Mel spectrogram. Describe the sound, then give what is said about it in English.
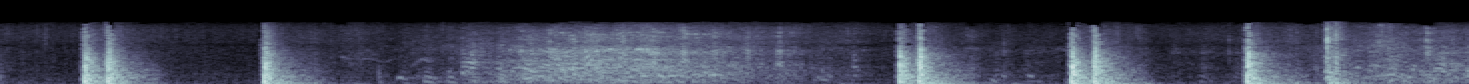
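Sharp, loud knocks on a door, a secret knock, land at uneven intervals, two early and three later, with a stretch of soft muffled laughter or murmuring filling the gap between them. “That's not the secret knock. This is the secret knock.”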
